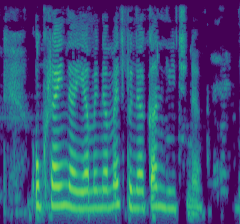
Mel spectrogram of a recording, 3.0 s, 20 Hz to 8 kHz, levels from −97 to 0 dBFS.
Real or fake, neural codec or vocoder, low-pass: real; none; 7.2 kHz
